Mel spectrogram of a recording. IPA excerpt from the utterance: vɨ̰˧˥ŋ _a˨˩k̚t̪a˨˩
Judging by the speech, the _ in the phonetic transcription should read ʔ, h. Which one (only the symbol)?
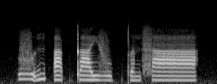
ʔ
